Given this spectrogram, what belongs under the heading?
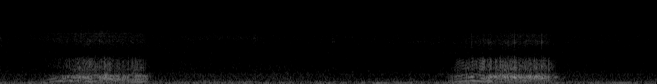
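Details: Snoring: two slow, low, fluttering snores about four seconds apart over steady room noise, during sleep.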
